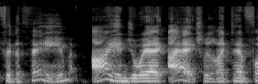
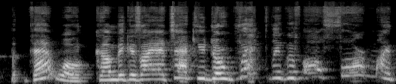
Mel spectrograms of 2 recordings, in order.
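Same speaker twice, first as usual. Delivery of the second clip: hammed-up attack call; 9 semitones higher than usual. Hammy duel attack.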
